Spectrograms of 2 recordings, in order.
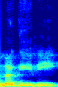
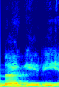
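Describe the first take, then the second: The two takes are said the same way.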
